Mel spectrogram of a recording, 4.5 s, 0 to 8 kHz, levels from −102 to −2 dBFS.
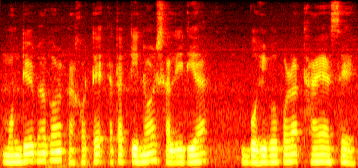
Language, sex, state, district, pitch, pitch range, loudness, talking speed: Assamese, male, Assam, Sonitpur, 120 Hz, 115-130 Hz, -17 LUFS, 135 wpm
